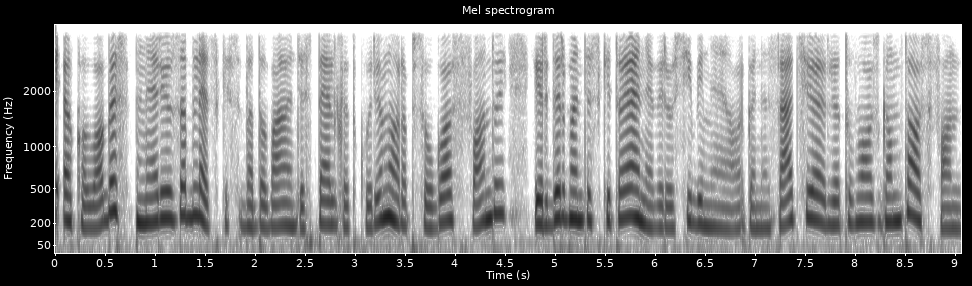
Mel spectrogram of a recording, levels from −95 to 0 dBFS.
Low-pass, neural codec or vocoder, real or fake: 3.6 kHz; codec, 16 kHz, 4 kbps, FunCodec, trained on LibriTTS, 50 frames a second; fake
